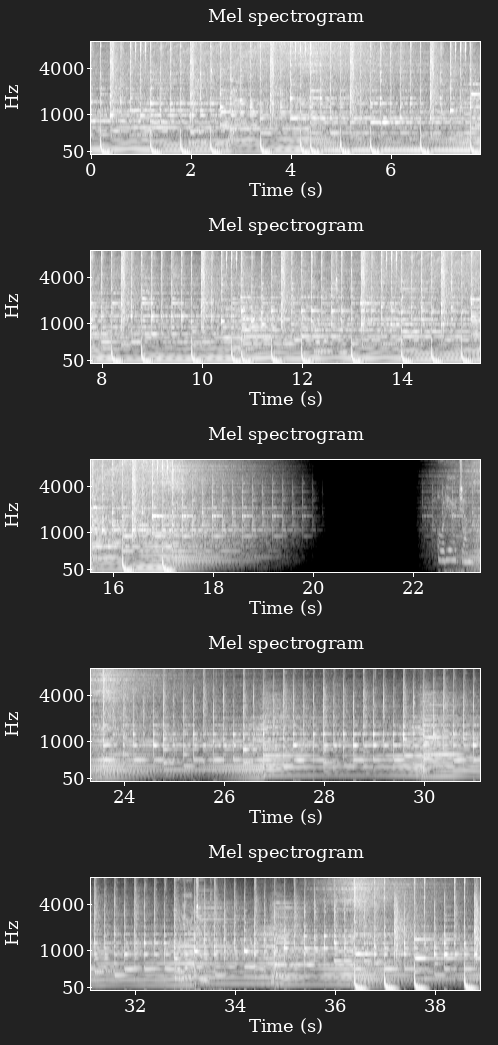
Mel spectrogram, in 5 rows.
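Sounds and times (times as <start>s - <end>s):
happy corporate piano music: 0.0s - 18.5s, 23.6s - 38.9s.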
